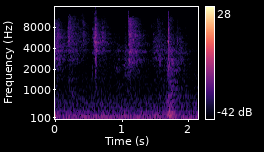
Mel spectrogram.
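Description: Nearly quiet room with three faint, light clicks, the last one near the end slightly stronger.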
